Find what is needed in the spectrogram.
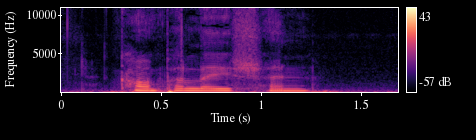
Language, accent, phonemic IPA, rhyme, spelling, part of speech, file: English, US, /ˌkɑm.pɪˈleɪ.ʃən/, -eɪʃən, compilation, noun, En-us-compilation.ogg
- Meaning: 1. The act or process of compiling or gathering together from various sources 2. That which is compiled; especially, a book or document composed of materials gathering from other books or documents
